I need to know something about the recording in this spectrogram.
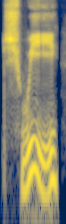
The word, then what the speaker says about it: Twi: Twi, pronounced Shwi, is the language of the Ashanti and is widely spoken across the southern and central regions of Ghana.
